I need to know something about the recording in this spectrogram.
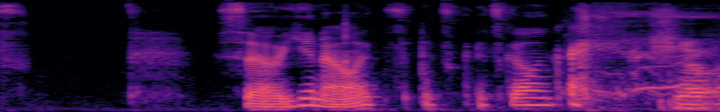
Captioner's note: laughs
